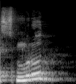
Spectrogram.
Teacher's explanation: એટલે શું થશે કે સ્મૃત આમ કરીને આવશે, સ્મૃત, પછી આપણી જીભ અહીંયા તો છે ક્યાંથી નીકળે? તો આપણા દાંતમાંથી નીકળે, દાંતને જીભ અડે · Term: તકાર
